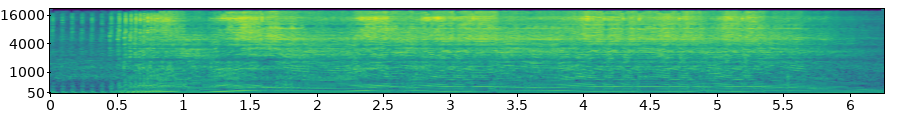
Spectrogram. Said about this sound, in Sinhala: අපි නිවුල් කරන් බලමු එක්සෝස්ට් නෝට් එක කොයි වගේද කියලා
